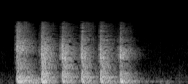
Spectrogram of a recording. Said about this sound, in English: You going to knock? Well, all right.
